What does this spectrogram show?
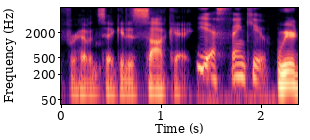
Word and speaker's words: sake: It is pronounced sake. Not sake, like for heaven's sake, it is sake.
